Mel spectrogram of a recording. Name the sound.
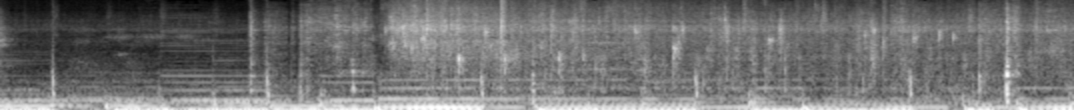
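onion frying in hot oil in a kadai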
